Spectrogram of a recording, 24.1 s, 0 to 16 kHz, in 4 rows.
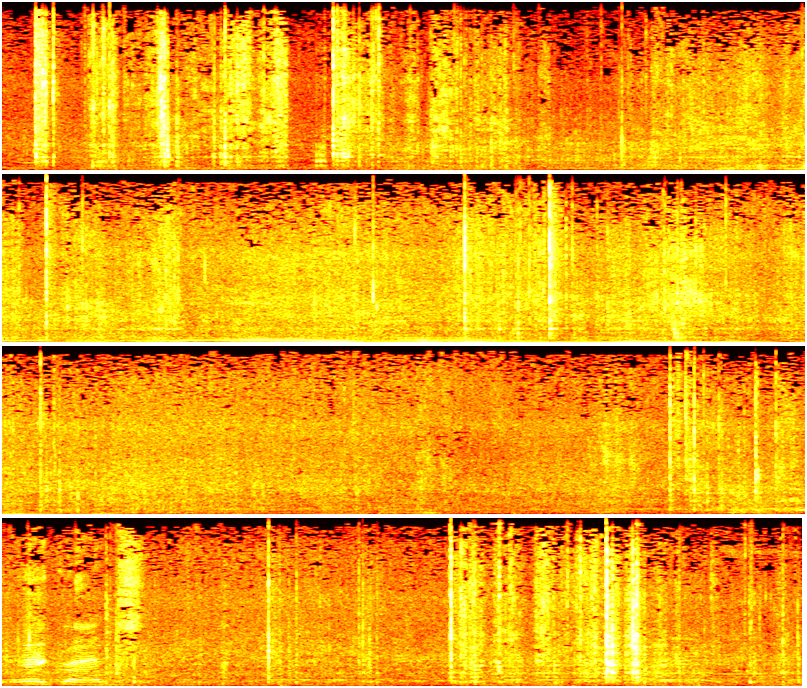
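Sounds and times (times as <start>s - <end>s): vehicle engine passing by: 4.1s - 14.7s.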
